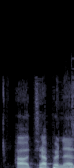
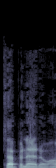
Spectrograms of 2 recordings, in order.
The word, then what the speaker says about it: Teppanyaki: And we went to, correct me if I pronounce it wrong, is it Teppanyaki? – Teppanyaki. – Is that how you say it? Teppanyaki, I'm sorry.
